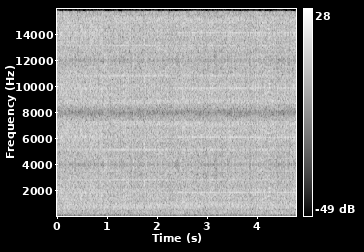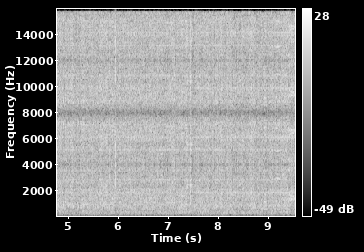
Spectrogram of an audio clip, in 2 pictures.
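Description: Fire apparatus engines running steadily at the fire, a constant, unchanging noise, with indistinct voices in the background.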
